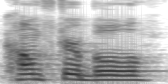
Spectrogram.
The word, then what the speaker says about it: comfortable: or something whatever but with english we took it out and so even though you still spell all of those syllables native speakers now say chocolate chocolate or like comfortable comfortable that's how it's spelled but native english speakers we say comfortable and this is like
